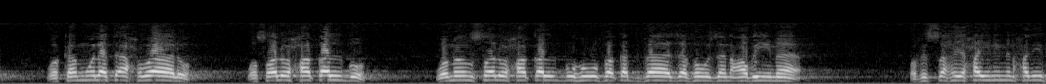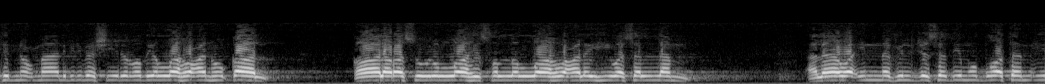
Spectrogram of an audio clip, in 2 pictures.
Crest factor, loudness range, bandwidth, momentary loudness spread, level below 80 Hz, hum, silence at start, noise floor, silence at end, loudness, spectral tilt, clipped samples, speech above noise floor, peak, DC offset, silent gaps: 12 dB; 6 LU; 7.2 kHz; 9 LU; -58 dBFS; none; 0 s; -53 dBFS; 0 s; -16 LUFS; -7.5 dB/octave; under 0.1%; 38 dB; -4 dBFS; 0.6%; none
